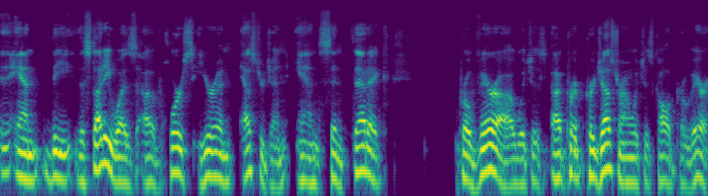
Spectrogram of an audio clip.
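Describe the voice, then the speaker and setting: Against a quiet background, a man with a fairly low pitch speaks somewhat breathily at a fairly slow pace with ordinary pitch variation. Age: 60s. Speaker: retired physician and author. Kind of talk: radio interview.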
